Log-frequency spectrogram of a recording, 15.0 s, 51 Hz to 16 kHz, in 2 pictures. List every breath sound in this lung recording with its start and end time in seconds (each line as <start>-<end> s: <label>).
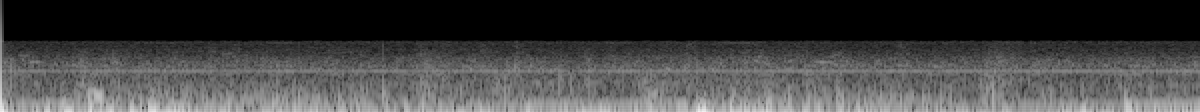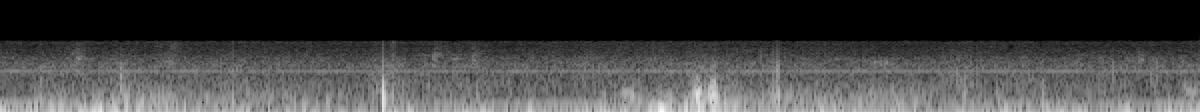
0.14-1.45 s: inhalation
0.14-1.45 s: crackles
3.97-5.34 s: inhalation
3.97-5.34 s: crackles
7.63-9.08 s: inhalation
7.63-9.08 s: crackles
11.19-12.47 s: inhalation
11.36-11.79 s: wheeze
